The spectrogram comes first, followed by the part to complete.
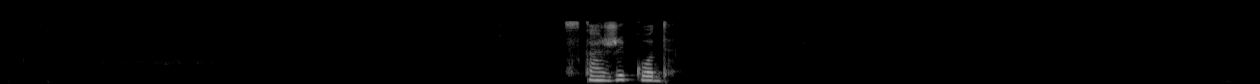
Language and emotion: Russian, neutral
